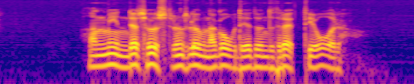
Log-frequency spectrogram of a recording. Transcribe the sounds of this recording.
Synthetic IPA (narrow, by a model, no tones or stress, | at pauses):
hanmɪnd̪əshɵst̪ɾɵnslɵŋnaɡuːd̪heːt̪̬ɵnd̪əʈʰɾɛt̪ʰːɪoːɾ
